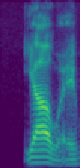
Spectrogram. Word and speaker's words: Yahweh: Yahweh, we pronounce it sometimes.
